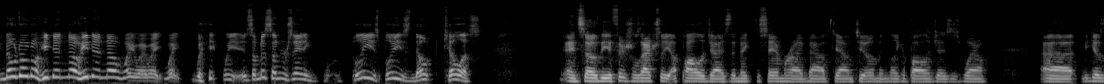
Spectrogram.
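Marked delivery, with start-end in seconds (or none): 0.0-4.8 much higher, frantic pleading; panicked diplomat. Retold or imitated. Diplomat begging Biddle not to fire, high and panicked. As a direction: squeal it out, begging for your life. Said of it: "one of the diplomats is like".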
